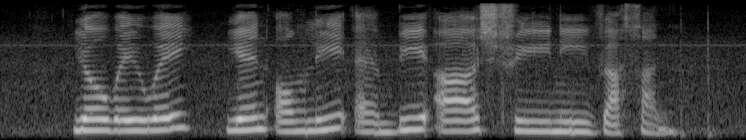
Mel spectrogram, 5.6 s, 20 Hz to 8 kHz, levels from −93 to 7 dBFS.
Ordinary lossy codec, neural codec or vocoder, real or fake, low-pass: MP3, 48 kbps; vocoder, 44.1 kHz, 128 mel bands every 256 samples, BigVGAN v2; fake; 7.2 kHz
